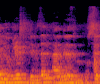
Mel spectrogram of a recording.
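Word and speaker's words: Euclid's: Okay, यूक्लिड्स division lemma, ये ई silent होता है तो उसको हम यूक्लिड्स पढ़ते हैं।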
